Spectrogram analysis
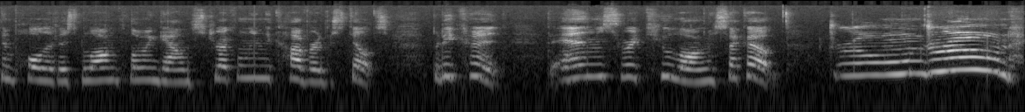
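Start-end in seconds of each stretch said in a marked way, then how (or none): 6.2-7.6 high, louder frightened cry; startled and caught, rising alarm; panicked gasp. Acted. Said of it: "gasped Lord Droon".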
